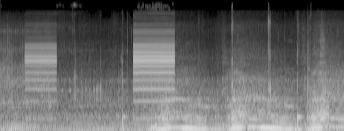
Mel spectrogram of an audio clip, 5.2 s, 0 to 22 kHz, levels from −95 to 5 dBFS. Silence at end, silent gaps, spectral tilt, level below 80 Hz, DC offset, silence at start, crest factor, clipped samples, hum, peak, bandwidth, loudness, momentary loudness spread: 0 s; none; -4.5 dB/octave; -22 dBFS; under 0.1%; 0 s; 18 dB; under 0.1%; none; 0 dBFS; 13 kHz; -18 LUFS; 18 LU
